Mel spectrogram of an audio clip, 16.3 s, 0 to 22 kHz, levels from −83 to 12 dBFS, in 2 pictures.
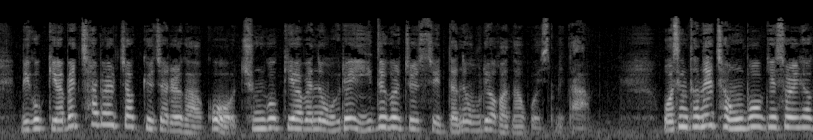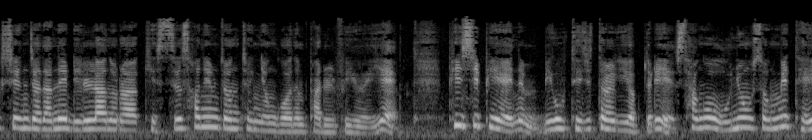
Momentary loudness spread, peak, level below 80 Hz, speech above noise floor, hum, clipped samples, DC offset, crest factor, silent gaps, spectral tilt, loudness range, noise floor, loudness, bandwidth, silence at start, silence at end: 9 LU; -6 dBFS; -56 dBFS; 25 dB; none; under 0.1%; under 0.1%; 16 dB; none; -3.5 dB/octave; 4 LU; -46 dBFS; -21 LUFS; 13.5 kHz; 0 s; 0 s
